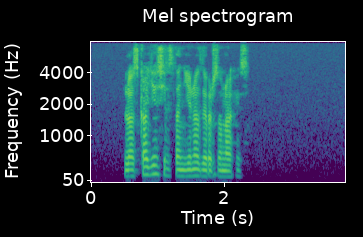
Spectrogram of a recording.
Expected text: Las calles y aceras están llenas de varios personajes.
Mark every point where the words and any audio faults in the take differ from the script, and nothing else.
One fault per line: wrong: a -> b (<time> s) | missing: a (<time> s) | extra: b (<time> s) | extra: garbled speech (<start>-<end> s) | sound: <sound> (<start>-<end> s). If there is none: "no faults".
missing: aceras (1.1 s)
missing: varios (1.7 s)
